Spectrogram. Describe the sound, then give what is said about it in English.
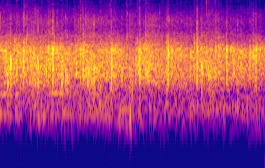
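An audience in a church applauds to welcome guest speakers, producing continuous clapping with individual sharp claps standing out, at a steady, moderate level throughout. “So please give a nice, warm welcome to Paolo and Ricardo.”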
